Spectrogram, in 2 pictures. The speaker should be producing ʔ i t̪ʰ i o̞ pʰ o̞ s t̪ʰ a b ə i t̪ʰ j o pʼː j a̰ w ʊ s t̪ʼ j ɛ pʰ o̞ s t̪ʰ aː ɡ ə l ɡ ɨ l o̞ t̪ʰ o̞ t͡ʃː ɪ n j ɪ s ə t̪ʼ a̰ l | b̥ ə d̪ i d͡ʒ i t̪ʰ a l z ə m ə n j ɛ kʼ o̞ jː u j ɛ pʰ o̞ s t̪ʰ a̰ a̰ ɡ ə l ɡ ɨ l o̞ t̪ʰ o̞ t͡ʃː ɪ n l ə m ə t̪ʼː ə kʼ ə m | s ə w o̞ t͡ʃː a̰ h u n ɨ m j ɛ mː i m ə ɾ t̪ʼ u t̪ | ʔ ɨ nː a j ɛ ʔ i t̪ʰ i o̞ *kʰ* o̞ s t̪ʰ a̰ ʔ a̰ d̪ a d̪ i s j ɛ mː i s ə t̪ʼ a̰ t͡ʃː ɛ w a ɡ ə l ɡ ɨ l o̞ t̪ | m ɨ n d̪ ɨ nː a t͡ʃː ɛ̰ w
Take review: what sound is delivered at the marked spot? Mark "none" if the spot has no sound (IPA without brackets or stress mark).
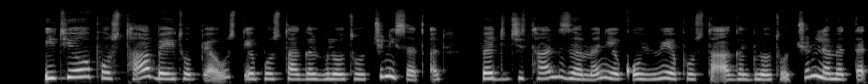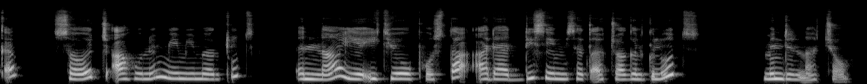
pʰ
